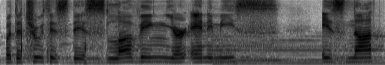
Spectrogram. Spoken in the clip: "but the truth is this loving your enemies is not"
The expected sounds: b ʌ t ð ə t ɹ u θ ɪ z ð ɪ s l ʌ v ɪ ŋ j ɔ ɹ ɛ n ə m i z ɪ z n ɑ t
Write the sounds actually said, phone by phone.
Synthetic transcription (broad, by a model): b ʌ t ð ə t ɹ u θ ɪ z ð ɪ s l ʌ v ɪ ŋ j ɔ ɹ ɛ n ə m i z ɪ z n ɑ t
